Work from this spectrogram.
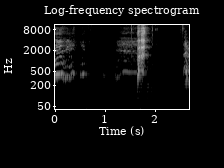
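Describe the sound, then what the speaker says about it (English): A voice drifts in soft, murmured sounds, then one sudden, loud hiccup rings out clearly before more voice follows. "Sometimes I'm surprised by my own hiccup."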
